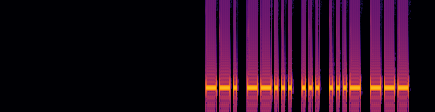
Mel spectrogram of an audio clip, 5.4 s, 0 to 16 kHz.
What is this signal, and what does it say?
Morse code, heard as a keyed tone, about 27 wpm, 700 Hz. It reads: G7SVO
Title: DXCC-100 Call Signs - 5 Characters - Repeated 3x - 28wpm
